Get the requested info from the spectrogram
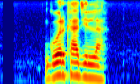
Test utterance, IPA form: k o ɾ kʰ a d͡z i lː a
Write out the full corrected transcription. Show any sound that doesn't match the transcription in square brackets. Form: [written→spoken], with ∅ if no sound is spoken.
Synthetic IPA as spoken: [k→ɡ] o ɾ kʰ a d͡z i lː a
